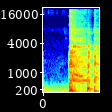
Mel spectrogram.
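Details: Adult with ongoing cough and wheezing, talking-triggered; nasal fiber-optic scope showed redness and irritation at the top of the esophagus, suspected acid reflux; short run of about three harsh coughs; cough.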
